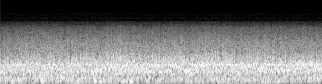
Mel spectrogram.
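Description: Sustained rumble of a nuclear-explosion sound effect on an old film soundtrack, a steady noise with no break.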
